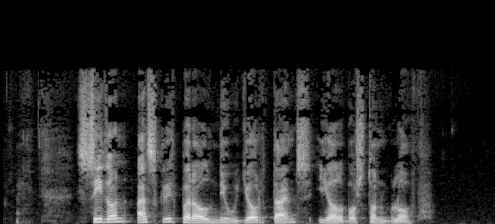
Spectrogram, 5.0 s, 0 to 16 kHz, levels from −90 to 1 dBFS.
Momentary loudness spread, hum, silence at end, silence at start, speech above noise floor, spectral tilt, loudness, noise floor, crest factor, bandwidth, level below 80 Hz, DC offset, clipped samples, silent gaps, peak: 7 LU; none; 0.65 s; 0.8 s; 50 dB; -3.5 dB/octave; -17 LUFS; -66 dBFS; 18 dB; 11.5 kHz; -60 dBFS; under 0.1%; under 0.1%; none; 0 dBFS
